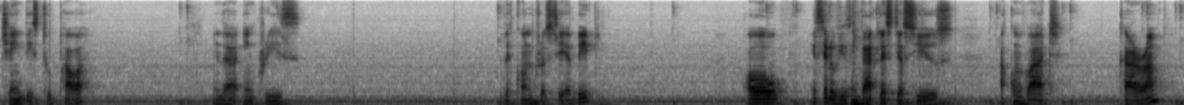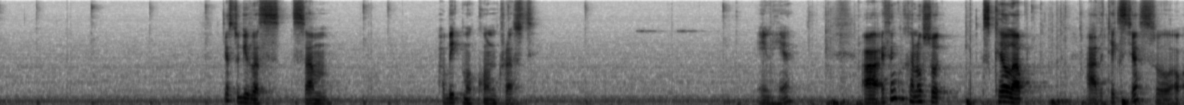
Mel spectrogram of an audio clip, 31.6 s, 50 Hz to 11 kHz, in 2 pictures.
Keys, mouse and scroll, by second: 0.0-2.0 drag, 4.3-11.6 drag, 7.0 scroll down 2, 7.2 `, 11.6 Delete, 17.0-29.5 drag, 25.8 scroll down 1, 26.2 `, 28.2-28.7 scroll up 2, 28.7 `, 30.4 ctrl+t, 31.0 `.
